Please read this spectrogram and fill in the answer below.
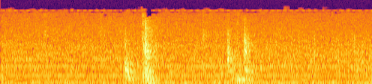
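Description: Quiet room tone with a faint steady hum, broken by a single short click about halfway through.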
